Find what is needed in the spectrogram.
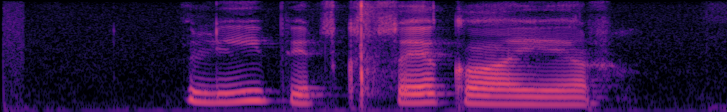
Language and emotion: Russian, sad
